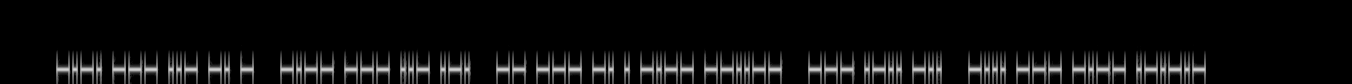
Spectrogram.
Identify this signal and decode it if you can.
Morse code, heard as a keyed tone, about 30 wpm, 700 Hz. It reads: COUNT YOUR MONEY, OLD BOY.
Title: Sentences from Top 1500 Words 30wpm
